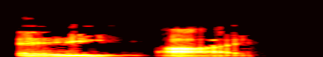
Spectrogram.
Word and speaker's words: Ai: Ai. Ai is how you pronounce it.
